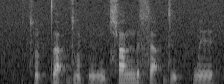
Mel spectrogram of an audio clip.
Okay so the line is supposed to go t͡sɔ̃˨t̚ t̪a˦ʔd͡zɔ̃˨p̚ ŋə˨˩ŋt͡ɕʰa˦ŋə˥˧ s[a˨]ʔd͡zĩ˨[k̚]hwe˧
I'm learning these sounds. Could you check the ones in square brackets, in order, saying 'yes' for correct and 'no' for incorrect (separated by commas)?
yes, yes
